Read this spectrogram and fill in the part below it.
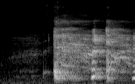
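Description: A short fit of harsh coughing, three or four coughs in quick succession, close and loud.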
